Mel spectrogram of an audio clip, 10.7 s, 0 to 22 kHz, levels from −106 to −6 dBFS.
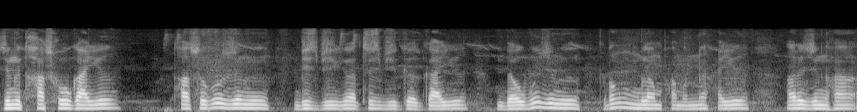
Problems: background sounds at intervals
